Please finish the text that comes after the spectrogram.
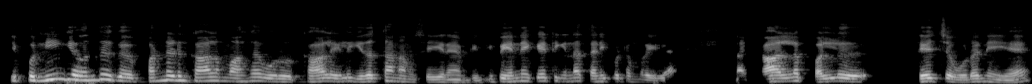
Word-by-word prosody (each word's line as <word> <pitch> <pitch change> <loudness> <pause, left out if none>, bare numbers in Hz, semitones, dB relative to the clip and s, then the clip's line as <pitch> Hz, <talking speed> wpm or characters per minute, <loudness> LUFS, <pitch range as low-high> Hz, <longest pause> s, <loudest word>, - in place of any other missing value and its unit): இப்ப 195 - +3
நீங்க 230 +2 +4
வந்து 195 +4 +1
கு 180 - +3 0.2
"பன்னெடுங்காலமாக 165 -4 0 0.2
ஒரு 135 -1 0 0.2
காலையில 145 +2 +1
இத 145 +3 +3
தான் 165 -4 -1
நான் 125 -4 -7
செய்றேன்." 115 -1 -3
அப்படீன்னு. 100 +3 -13
இப்ப 135 +3 -3
என்னைய 155 +3 -3
கேட்டீங்கன்னா 155 -1 -3
தனிப்பட்ட 145 +1 -5
முறையில, 105 -3 -6 0.8
நா - - -15 0.2
காலையில 145 +4 +4 0.2
பல்லு 150 +4 +2 0.8
தேய்ச்ச 145 0 +4 0.2
உடனேயே, 115 -5 -2
145 Hz, 130 wpm, -24 LUFS, 130-165 Hz, 0.8 s, நீங்க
